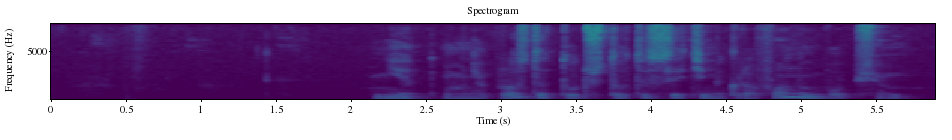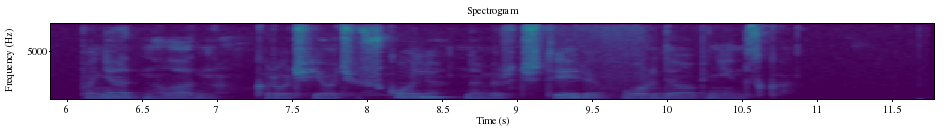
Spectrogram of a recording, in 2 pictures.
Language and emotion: Russian, sad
